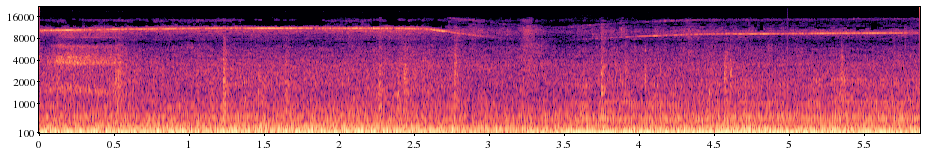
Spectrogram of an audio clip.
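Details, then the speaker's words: Steady deep low drone in a loaded lorry cab while cruising, heading for Spain, no knocking; driver wants it looked at, cause unknown; retarder is also noticeably weak. "man, this droning, yeah, this needs to get looked at as well, because it's going to drive me up a bloody wall, this thing."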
